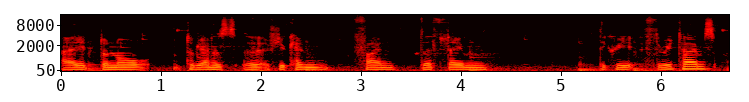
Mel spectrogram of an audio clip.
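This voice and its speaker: There's music playing underneath. The man's delivery is fairly slow. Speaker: gaming video creator. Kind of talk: gameplay commentary. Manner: casual with fillers.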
